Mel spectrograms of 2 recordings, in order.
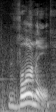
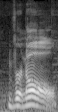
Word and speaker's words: Vernal: First of all, it should be pronounced Vernal, not Vernal. Vern is the root word, and the syllable that should be emphasized.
